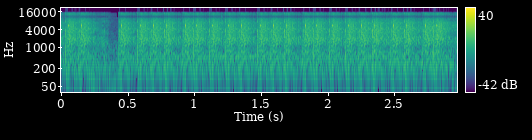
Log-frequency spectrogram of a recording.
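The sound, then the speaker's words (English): Rapid gunfire from a weapon in a first-person shooter video game, a steady, loud stream of many quick shots at an even rhythm with no pause, no talk. “Let's try that shotgun. There we go.”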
